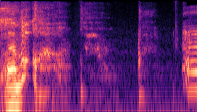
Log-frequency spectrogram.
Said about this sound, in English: sorry about that, listeners. We don't normally have coughing and spluttering on the show, apart from when I choke on my Pepsi Max.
